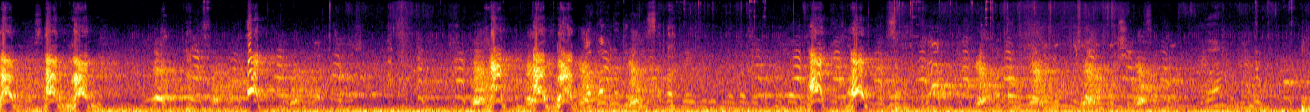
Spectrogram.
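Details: Malta the dog plays with Bulat, barking in irregular clusters of short sharp yaps and sometimes doubling them up, with a continuous low hum underneath.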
